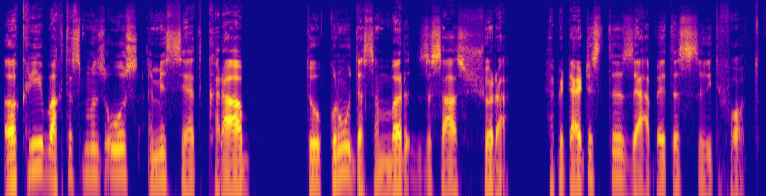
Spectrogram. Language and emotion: Kashmiri, neutral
